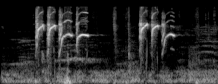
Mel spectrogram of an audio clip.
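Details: Two quick phrases from a cinereous tit singing actively, recorded to lure birds for trapping: each phrase a fast run of four high, piercing notes that drop in pitch.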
